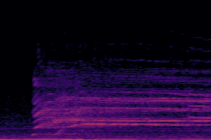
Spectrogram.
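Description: A faint, high-pitched scream from an anime character's voice, rising at the start about a third of a second in and then held on one pitch.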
